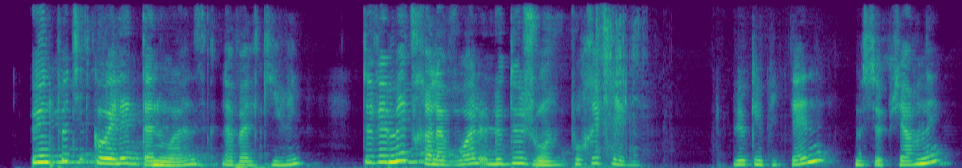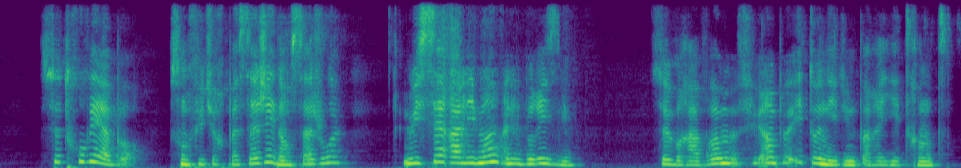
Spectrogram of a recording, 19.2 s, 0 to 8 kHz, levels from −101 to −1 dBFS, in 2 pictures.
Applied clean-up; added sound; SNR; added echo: neural mask model DeepFilterNet 3.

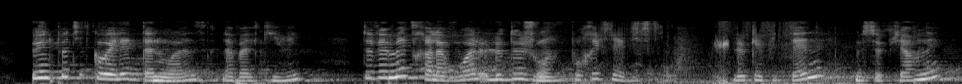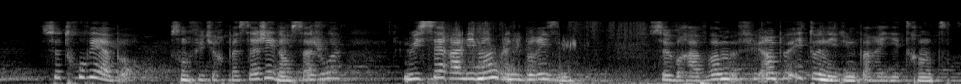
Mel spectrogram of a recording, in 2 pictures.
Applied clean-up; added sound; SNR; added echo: neural separator model SepFormer DNS4.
